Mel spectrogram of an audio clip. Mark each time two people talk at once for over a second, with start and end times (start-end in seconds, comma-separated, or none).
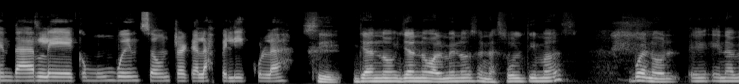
none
